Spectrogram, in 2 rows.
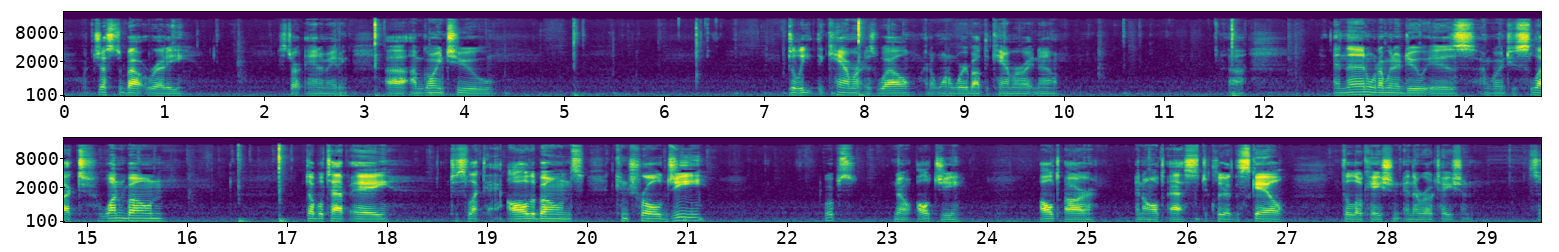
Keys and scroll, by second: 2.9 typing, 4.9 typing, 7.5-8.3 typing, 16.3-16.7 typing, 20.5 ctrl+g, 23.3 alt+g, 24.5 alt+r, 25.4 s.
